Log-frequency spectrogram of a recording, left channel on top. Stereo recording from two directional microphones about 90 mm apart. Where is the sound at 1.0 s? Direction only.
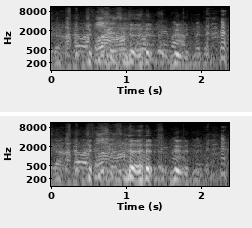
45° right (ahead or behind).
